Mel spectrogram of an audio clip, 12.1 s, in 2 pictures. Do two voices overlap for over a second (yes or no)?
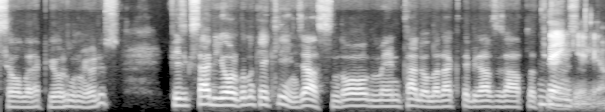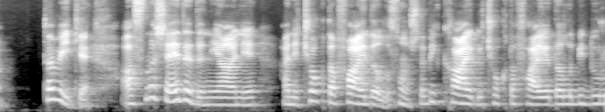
no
